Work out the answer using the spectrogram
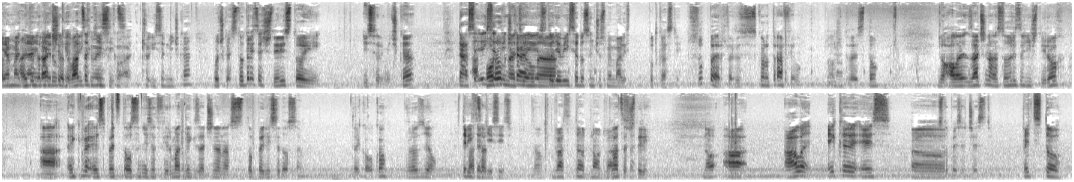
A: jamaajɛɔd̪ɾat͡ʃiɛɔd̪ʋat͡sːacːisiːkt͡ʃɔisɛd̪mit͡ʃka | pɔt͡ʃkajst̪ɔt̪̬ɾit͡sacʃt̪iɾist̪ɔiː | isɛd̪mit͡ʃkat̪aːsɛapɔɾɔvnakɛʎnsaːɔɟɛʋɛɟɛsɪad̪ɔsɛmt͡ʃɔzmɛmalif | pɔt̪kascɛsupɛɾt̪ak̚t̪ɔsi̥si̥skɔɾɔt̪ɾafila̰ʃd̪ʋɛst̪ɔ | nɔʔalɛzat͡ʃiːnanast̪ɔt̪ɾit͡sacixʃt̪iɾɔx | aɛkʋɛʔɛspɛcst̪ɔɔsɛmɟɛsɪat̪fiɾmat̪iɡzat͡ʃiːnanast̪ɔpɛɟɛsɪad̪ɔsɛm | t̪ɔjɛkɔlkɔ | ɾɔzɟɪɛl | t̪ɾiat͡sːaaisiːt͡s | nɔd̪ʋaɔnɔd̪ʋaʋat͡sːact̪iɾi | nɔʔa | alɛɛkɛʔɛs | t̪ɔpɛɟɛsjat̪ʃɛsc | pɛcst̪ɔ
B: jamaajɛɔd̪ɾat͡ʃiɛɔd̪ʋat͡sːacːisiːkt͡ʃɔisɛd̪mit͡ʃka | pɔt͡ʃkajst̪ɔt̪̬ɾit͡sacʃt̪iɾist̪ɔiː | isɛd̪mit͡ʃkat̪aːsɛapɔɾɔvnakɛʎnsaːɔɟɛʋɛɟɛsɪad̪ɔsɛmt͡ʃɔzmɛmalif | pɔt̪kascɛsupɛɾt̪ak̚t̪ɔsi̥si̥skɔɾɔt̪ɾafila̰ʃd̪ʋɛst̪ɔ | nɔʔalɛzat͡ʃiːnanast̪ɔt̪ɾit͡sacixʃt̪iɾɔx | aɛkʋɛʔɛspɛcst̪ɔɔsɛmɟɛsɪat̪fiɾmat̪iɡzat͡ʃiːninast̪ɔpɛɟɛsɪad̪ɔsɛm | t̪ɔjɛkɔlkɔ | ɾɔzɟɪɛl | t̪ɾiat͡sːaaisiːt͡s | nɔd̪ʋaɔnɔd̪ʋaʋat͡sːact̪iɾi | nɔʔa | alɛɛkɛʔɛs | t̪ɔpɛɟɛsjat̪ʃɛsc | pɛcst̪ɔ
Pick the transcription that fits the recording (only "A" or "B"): A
